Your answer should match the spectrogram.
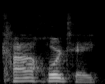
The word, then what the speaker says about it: Kahhori: So, so Aston says pronounced Kaorte is a real Wolf Clan name meaning she stirs the forest or is someone who motivates those around her.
